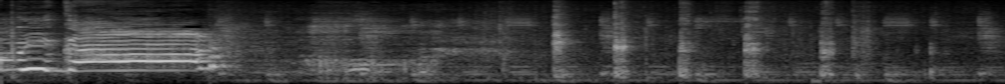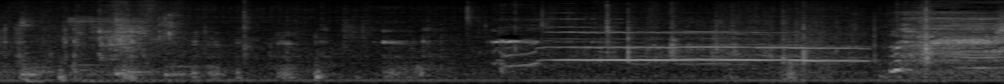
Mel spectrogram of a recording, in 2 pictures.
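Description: A woman's voice letting out a held, high-pitched squeal for about a second, a reaction to a hot-flavoured candy, followed by small clicks and rustles. A steady high tone sounds for about two seconds near the end.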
